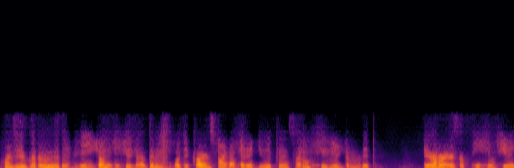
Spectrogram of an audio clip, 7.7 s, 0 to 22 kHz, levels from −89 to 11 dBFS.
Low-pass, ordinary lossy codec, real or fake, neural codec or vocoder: 7.2 kHz; none; fake; codec, 44.1 kHz, 0.9 kbps, DAC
